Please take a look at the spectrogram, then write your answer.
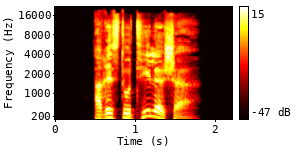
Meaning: inflection of aristotelisch: 1. strong/mixed nominative masculine singular 2. strong genitive/dative feminine singular 3. strong genitive plural
- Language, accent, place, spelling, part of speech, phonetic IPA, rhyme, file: German, Germany, Berlin, aristotelischer, adjective, [aʁɪstoˈteːlɪʃɐ], -eːlɪʃɐ, De-aristotelischer.ogg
